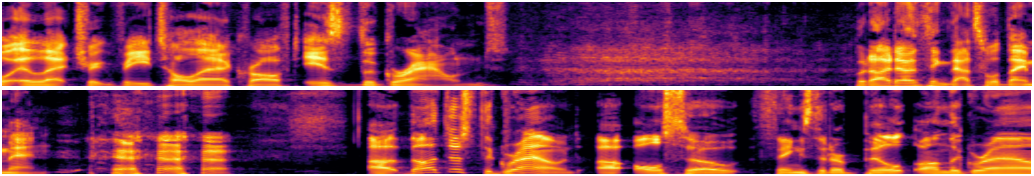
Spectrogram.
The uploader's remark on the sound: TF Live in Berlin. We did a live show in Berlin on March 11 and we recorded it.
